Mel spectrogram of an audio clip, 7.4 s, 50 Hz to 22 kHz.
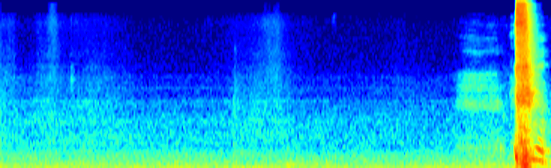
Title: spray sneezing (Sample, 4K Quality)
